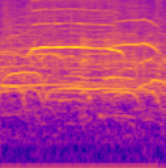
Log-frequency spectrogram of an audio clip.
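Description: Many overlapping high, whooping calls that glide up and down in arcs, layered over a steady low hum, as part of an album's recorded audio.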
